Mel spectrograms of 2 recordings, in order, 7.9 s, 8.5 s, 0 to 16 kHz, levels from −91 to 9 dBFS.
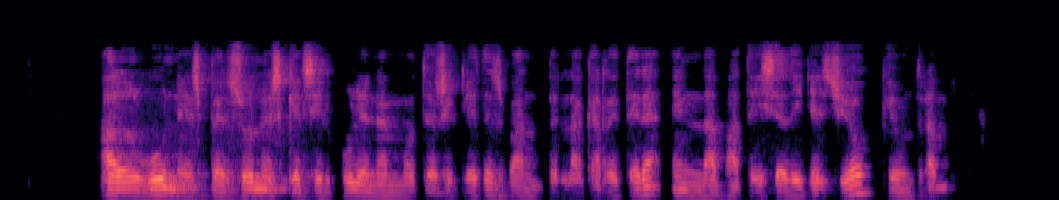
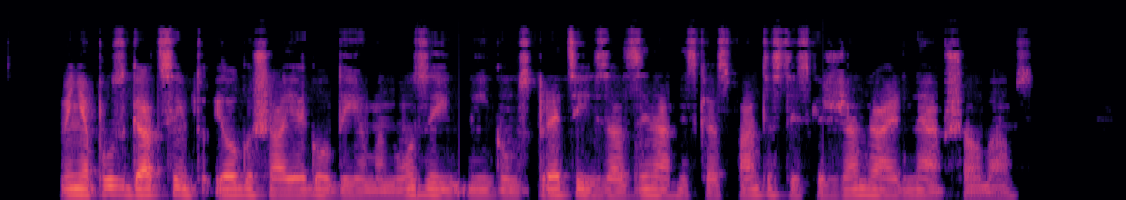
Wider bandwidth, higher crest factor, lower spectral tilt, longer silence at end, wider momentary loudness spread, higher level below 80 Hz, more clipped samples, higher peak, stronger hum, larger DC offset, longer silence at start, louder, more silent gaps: second, 7.2 kHz vs 9.6 kHz; about the same, 20 dB vs 24 dB; about the same, -4 dB/octave vs -4 dB/octave; first, 0.85 s vs 0.7 s; about the same, 13 LU vs 11 LU; second, -72 dBFS vs -66 dBFS; neither; second, -12 dBFS vs -8 dBFS; neither; neither; first, 0.75 s vs 0.45 s; about the same, -31 LUFS vs -32 LUFS; first, 5.00-5.04 s vs none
